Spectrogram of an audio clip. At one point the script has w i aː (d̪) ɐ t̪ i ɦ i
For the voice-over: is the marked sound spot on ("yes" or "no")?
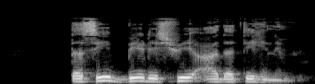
yes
